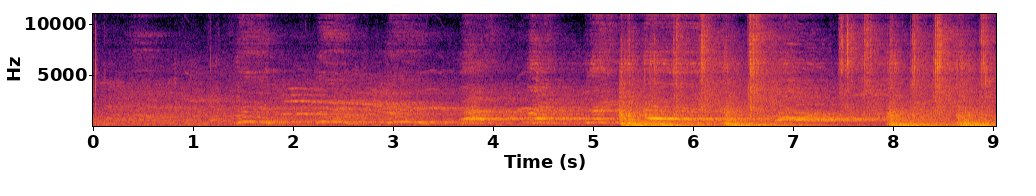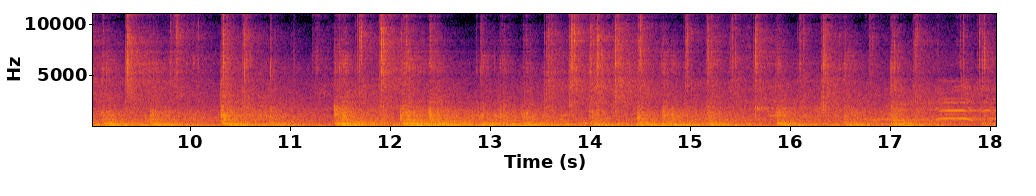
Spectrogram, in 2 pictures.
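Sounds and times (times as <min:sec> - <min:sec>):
heavy foot stomps: 0:05.3 - 0:06.7
hand claps and slaps: 0:05.7 - 0:06.9, 0:13.5 - 0:18.0.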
